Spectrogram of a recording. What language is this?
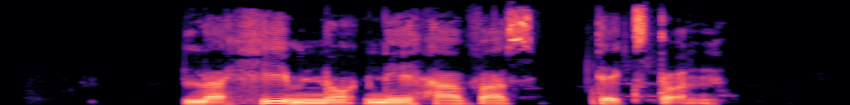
Esperanto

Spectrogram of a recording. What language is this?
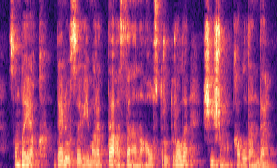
Kazakh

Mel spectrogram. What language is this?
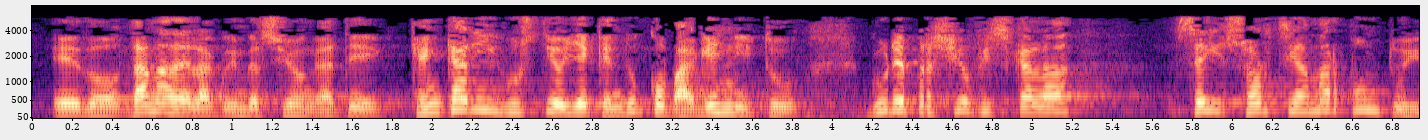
Basque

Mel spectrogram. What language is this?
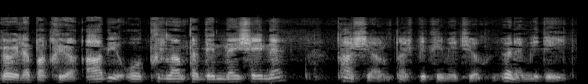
Turkish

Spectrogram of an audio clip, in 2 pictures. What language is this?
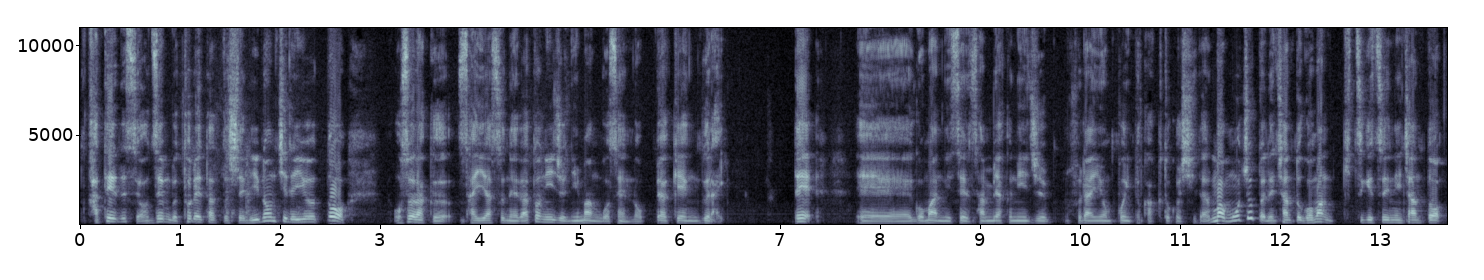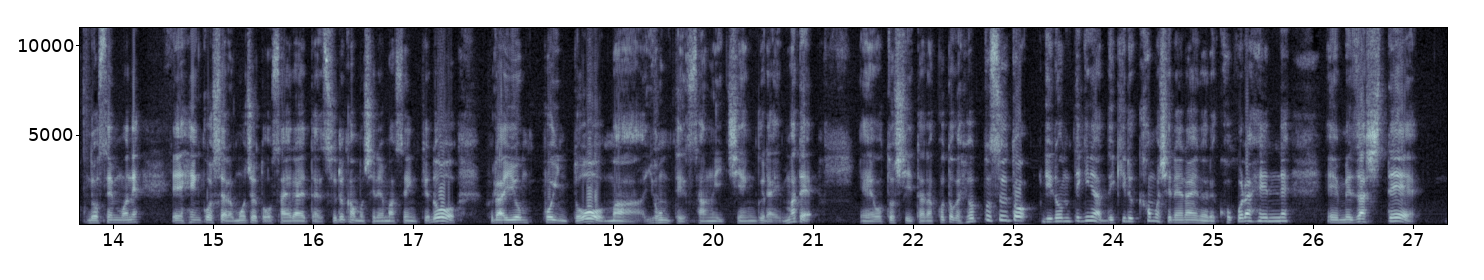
Japanese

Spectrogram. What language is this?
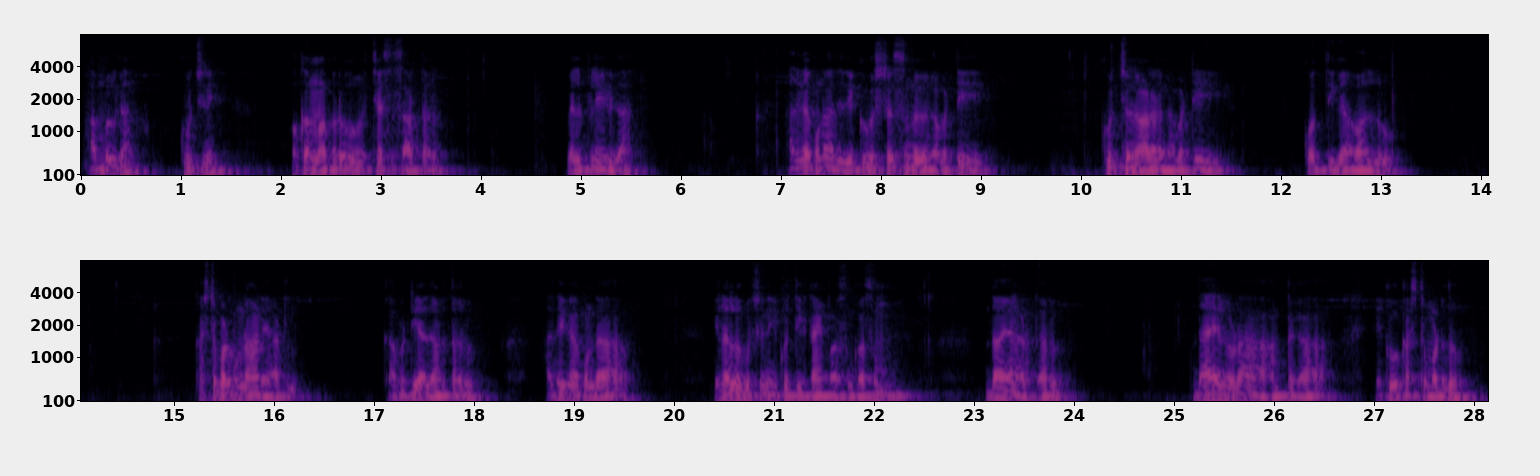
Telugu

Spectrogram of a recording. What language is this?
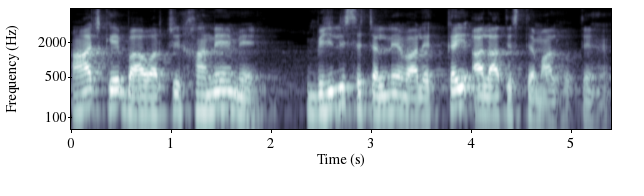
Urdu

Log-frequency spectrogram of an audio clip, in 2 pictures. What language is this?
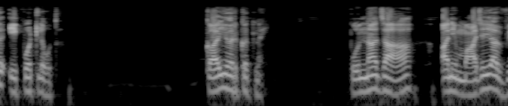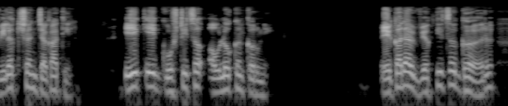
Marathi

